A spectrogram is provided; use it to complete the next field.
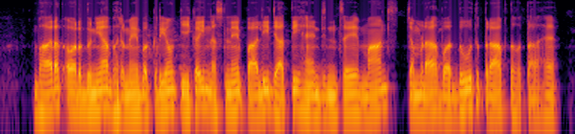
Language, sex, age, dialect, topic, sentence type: Hindi, male, 18-24, Marwari Dhudhari, agriculture, statement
